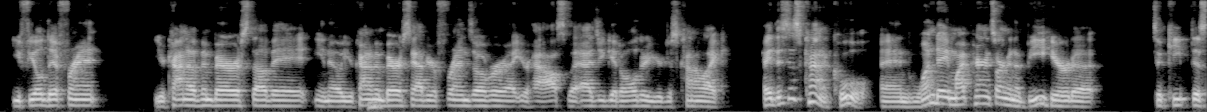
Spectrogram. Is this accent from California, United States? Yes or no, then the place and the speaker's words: yes; Westminster, California, United States; moved away as an adult; also born or lived in Romania; now in Texas, United States; We ended up in Southern California. I grew up in Orange County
